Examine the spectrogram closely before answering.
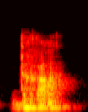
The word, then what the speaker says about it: drap: le P se prononce, mais on a aussi drap, dans lequel le P ne se prononce pas.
